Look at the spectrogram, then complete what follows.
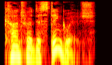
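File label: "contradistinguish", British English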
